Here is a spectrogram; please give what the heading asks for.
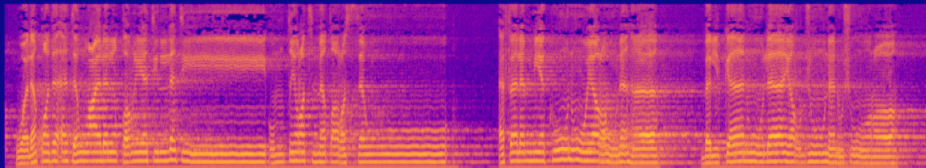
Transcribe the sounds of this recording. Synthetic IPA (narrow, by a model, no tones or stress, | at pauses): walɑqɑd̪ʔat̪awʕalaːlqɑɾjalːat̪iː | ʔʊmt̪ˤɨɾˤɑt̪mɑt̪ˤɑɾˤɑsːaw | ʔafalamjakuːnuːjɑɾˤɑwnaɦaː | balkaːnuːlaːjɑɾˤd͡ʒuːnanʊʃuːɾˤɑː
